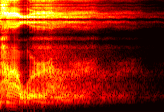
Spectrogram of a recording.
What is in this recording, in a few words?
techno male 140; Vocals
